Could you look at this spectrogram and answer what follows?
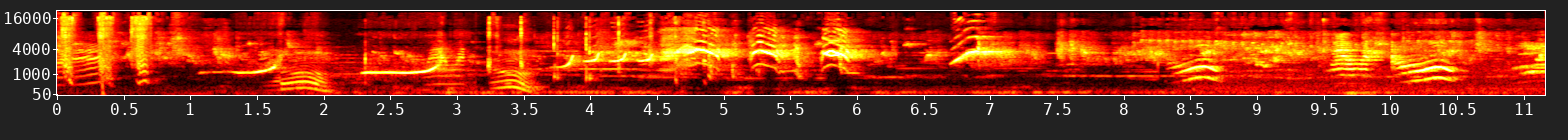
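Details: Indian ringneck parakeets kept as pets, said to be talking and repeating "Mittu". They give rasping squawks, steep falling harmonic notes and looping whistled phrases, alternating with quieter gaps, over faint background hum.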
